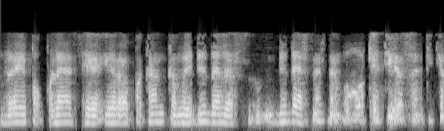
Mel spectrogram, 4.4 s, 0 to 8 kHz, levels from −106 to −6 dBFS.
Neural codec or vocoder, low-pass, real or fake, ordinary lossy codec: vocoder, 22.05 kHz, 80 mel bands, HiFi-GAN; 7.2 kHz; fake; AAC, 16 kbps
